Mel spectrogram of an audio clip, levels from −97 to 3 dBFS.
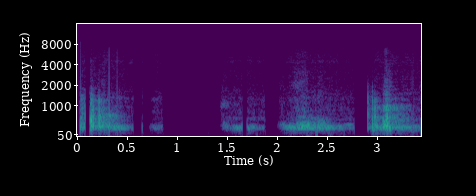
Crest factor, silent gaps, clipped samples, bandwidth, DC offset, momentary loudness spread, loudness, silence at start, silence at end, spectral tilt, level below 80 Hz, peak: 26 dB; 0.57-0.72 s, 0.87-1.42 s, 1.89-2.00 s, 2.79-2.90 s; under 0.1%; 7.2 kHz; under 0.1%; 18 LU; -49 LUFS; 0.05 s; 0 s; -6 dB/octave; -88 dBFS; -24 dBFS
